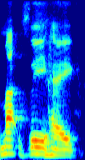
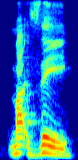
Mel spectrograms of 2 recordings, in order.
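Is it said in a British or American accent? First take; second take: American; British. First: It is said in an American accent. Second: It is said in a British accent.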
